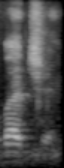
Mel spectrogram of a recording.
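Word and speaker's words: Lecce: way you're saying but it's pronounced like leche that's right yeah yeah yeah yeah and I went to aoni and then I went to leche yeah yeah yeah and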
